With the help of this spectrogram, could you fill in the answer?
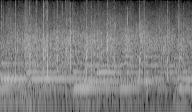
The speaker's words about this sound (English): the reason why people were clapping is because they were in a service just like this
